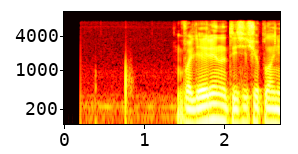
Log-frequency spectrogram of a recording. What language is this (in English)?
Russian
